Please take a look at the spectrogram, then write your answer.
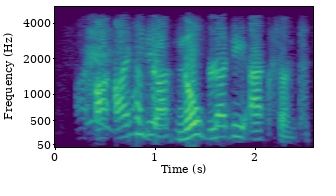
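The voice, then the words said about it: Imitated English accent. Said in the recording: “I got your accent ... English. ... it does kind of sound like you, actually ... it's not bad. It's not bad at all.”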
